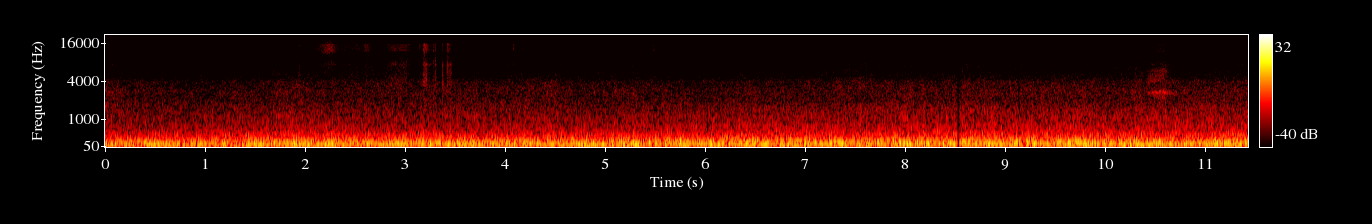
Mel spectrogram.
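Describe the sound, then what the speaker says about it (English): Steady, rushing wind buffets the microphone continuously on a river, with a low roar like gusts over open water. "Getting pretty windy down here on the river."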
